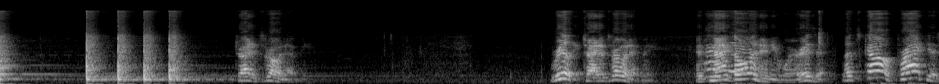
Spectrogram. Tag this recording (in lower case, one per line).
percussion
snare drum
drum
